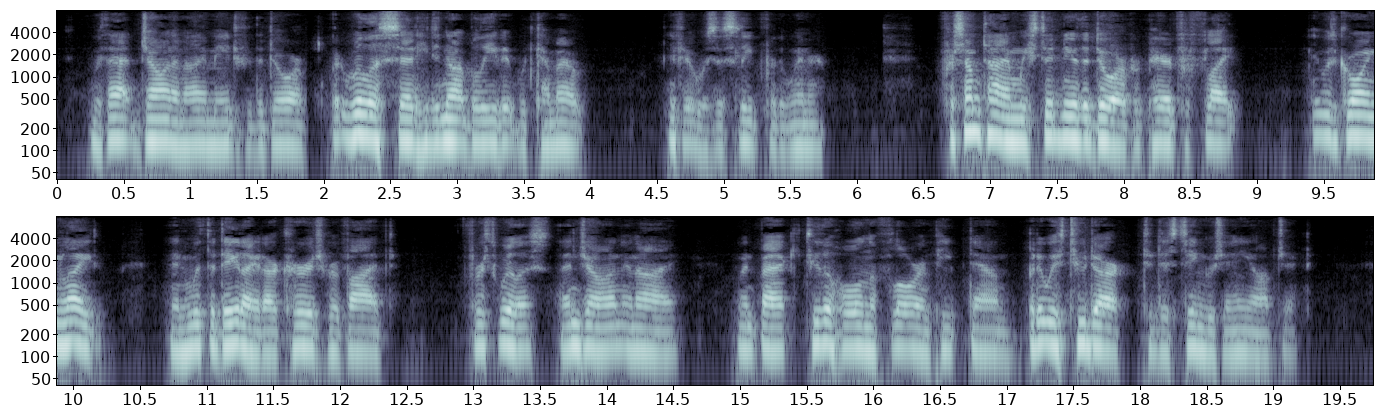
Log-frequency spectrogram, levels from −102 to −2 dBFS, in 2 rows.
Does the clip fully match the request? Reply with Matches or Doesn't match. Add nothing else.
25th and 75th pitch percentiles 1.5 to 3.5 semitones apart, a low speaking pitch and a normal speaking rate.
Doesn't match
